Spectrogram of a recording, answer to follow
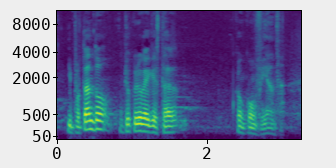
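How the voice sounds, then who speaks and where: The speaker is a man with a medium pitch. Noticeable background noise can be heard. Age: 60s. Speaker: former basketball player and sports doctor. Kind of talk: testimony. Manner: halting; earnest.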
